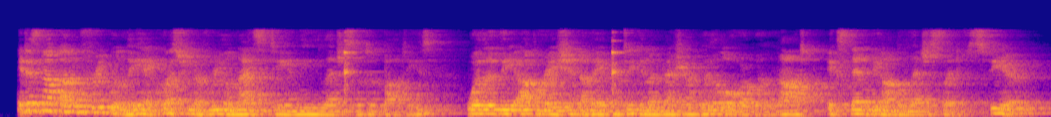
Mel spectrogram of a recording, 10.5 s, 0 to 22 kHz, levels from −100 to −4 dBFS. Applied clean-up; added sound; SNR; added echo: none; Bowed string instrument; 14 dB; reverberation time 1.2 s.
